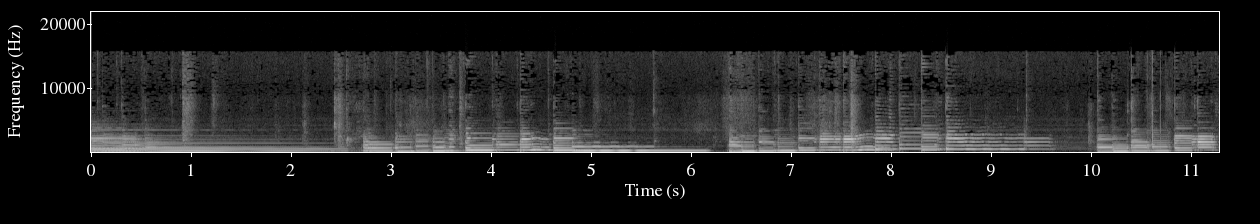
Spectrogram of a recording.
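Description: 1985 Gibson Les Paul Custom electric guitar on its bridge Tim Shaw humbucker, played through a Fender Deluxe Reverb amp with a little reverb. A ringing chord is held for about two and a half seconds, followed by phrases of single notes climbing up the neck with held notes between them. Near the end there is a brief pause, then another rising run.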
